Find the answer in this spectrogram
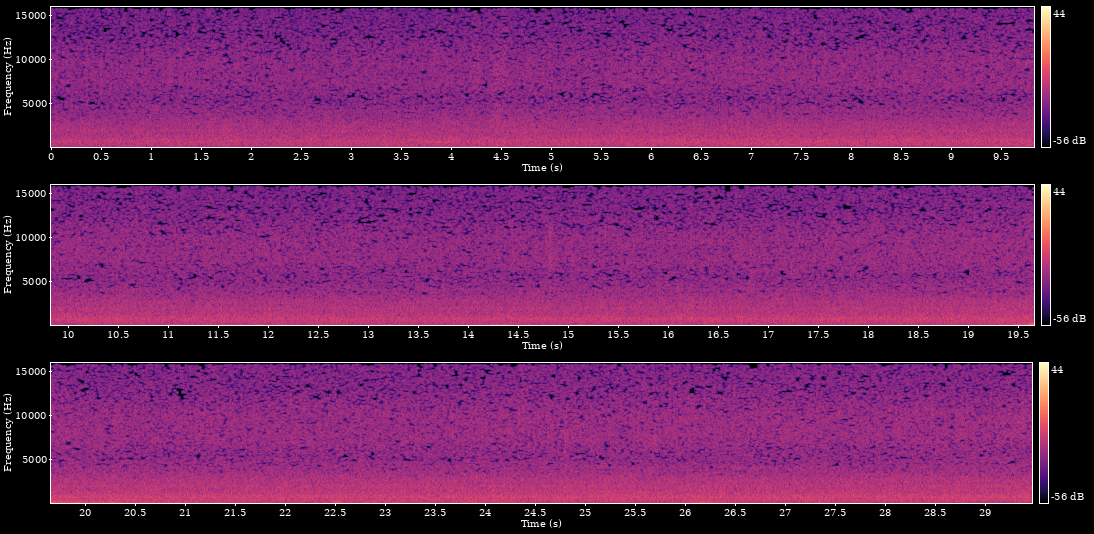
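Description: Rain falling steadily on garden foliage and ground, a dense, even hiss that grows slightly louder. A brief low rumble comes about two-thirds of the way through.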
